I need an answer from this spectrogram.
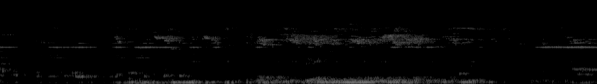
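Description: Small birds chirping in quick clusters over a low, steady background rumble.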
